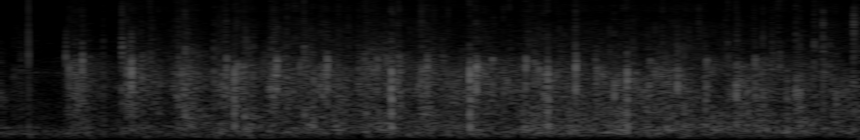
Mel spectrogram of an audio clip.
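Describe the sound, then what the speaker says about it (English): The audience at a spring school choir concert breaks into applause for the secretaries and PTO. The clapping is dense and sustained and builds slightly after a quieter start. "we want to give you a hand of applause too"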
